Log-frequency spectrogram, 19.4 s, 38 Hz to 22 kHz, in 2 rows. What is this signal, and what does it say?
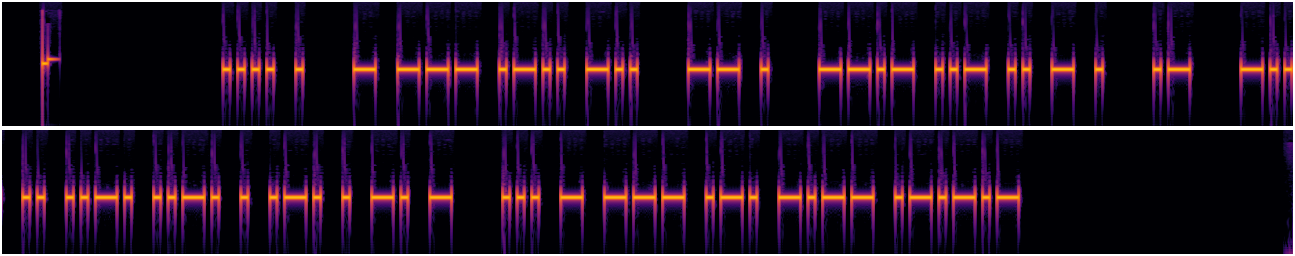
Morse code, heard as a keyed tone, about 22 wpm, 700 Hz. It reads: HE TOLD ME QUITE A DIFFERENT STORY.
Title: Sentences from Top 1000 Words - Review Part 3 - 22wpm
